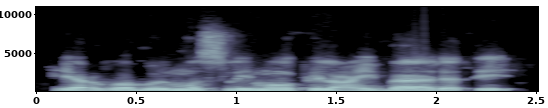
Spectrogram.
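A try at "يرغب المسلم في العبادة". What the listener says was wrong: Naam, sahih.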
